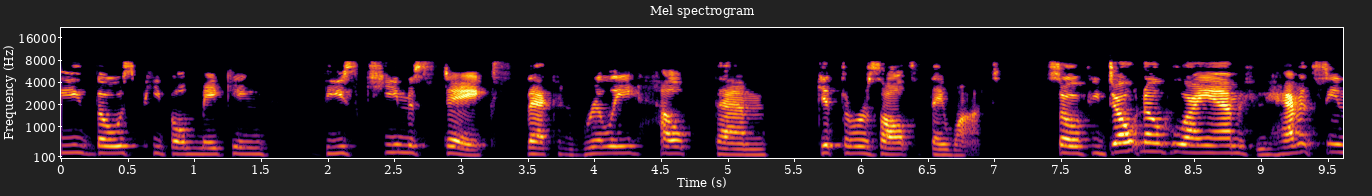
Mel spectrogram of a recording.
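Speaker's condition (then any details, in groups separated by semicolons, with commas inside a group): No condition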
